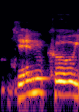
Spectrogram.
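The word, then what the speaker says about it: dziękuję: taught you all the a polish word for thank you it's genku yeah that I'm not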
